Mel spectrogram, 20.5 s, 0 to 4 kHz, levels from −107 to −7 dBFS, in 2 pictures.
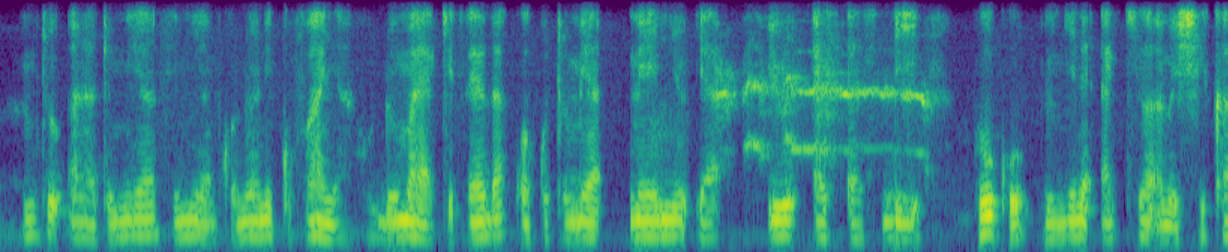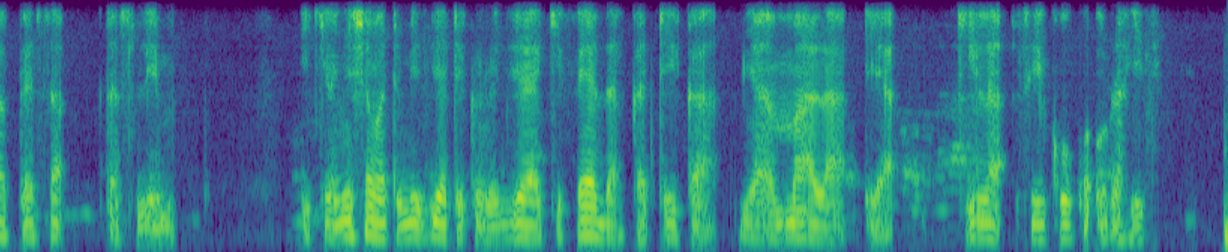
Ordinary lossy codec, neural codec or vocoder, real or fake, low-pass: Opus, 32 kbps; vocoder, 44.1 kHz, 128 mel bands, Pupu-Vocoder; fake; 3.6 kHz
